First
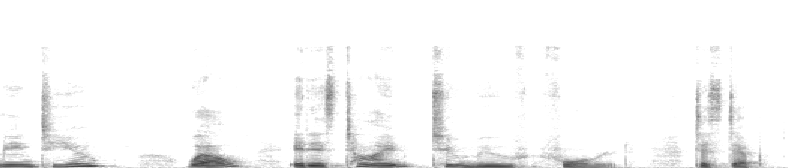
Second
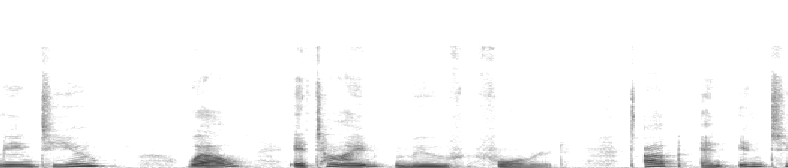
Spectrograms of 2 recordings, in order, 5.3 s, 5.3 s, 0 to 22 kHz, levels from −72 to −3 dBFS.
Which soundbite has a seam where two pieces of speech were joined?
second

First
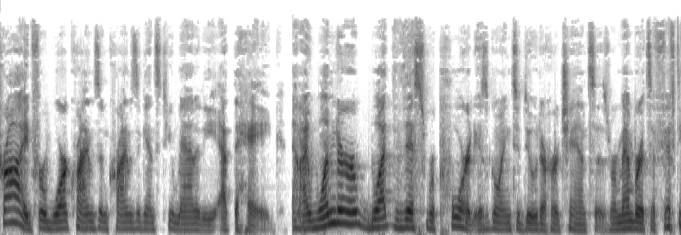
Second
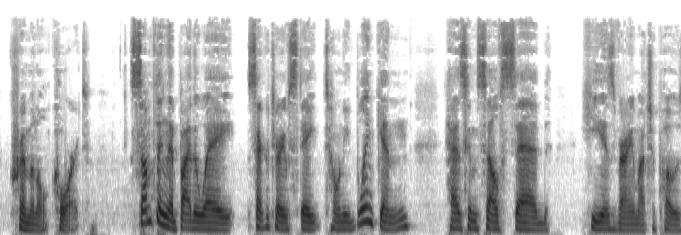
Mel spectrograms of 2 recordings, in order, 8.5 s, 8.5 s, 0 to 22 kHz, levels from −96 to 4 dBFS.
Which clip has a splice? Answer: first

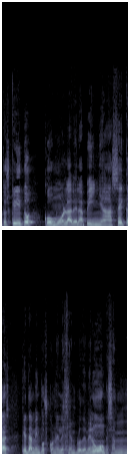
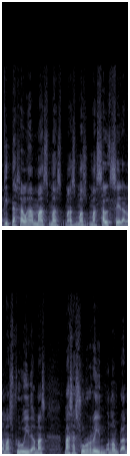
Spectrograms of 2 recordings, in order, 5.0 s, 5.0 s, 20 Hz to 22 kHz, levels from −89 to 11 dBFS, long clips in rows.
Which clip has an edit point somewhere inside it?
first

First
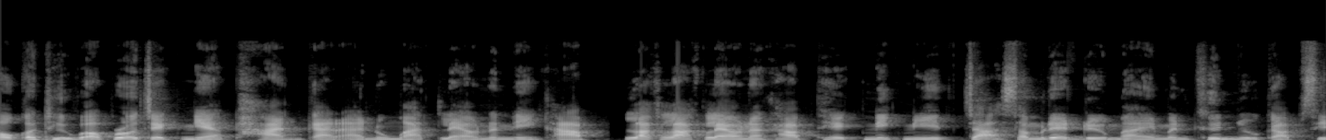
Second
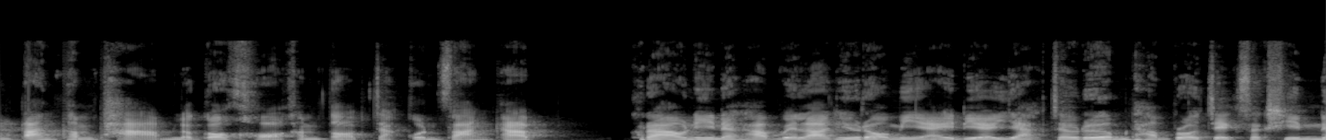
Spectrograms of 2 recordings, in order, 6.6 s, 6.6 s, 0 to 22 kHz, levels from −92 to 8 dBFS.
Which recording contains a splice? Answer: first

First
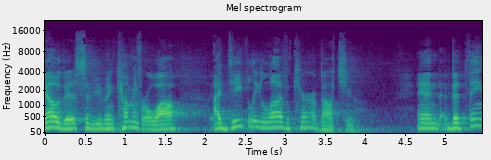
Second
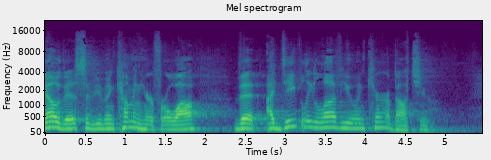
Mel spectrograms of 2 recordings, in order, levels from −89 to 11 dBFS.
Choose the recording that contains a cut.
first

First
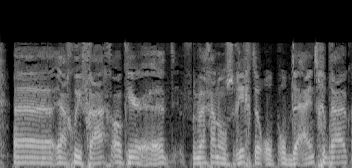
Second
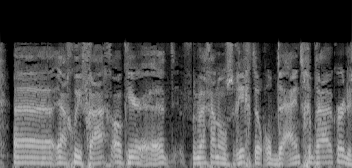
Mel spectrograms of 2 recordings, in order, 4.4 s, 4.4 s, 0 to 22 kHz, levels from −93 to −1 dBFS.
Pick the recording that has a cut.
second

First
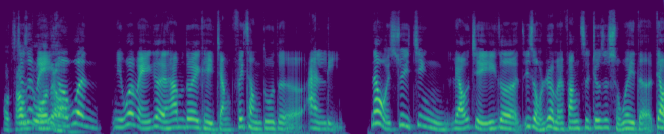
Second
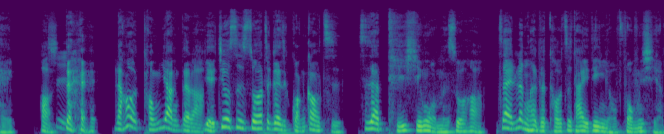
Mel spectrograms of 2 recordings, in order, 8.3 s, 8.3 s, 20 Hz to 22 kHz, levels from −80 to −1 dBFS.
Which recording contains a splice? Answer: second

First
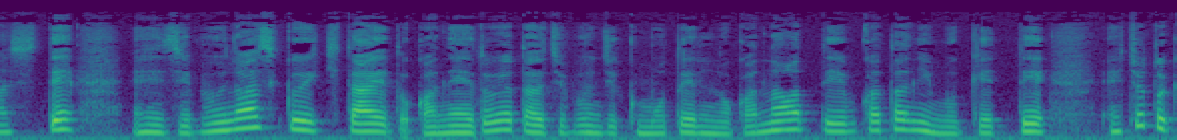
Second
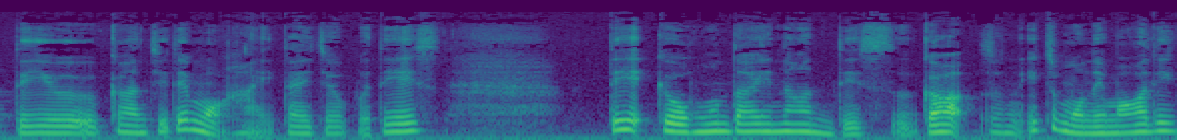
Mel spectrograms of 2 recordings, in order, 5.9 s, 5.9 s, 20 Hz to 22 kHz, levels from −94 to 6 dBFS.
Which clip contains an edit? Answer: second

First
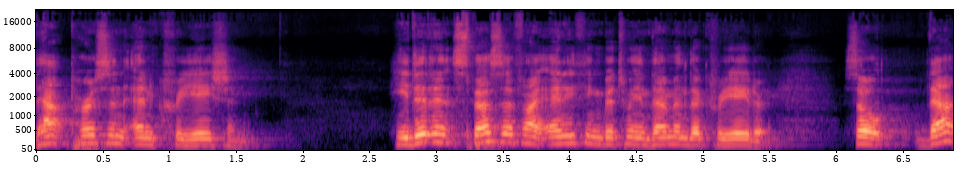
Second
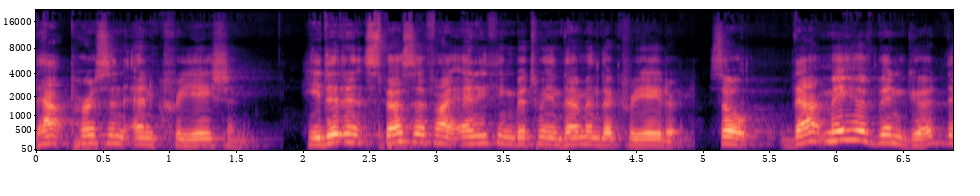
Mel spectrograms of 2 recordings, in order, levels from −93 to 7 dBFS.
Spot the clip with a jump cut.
second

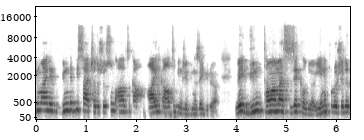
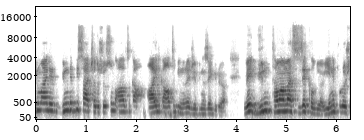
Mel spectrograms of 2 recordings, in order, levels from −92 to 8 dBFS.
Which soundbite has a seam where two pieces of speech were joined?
first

